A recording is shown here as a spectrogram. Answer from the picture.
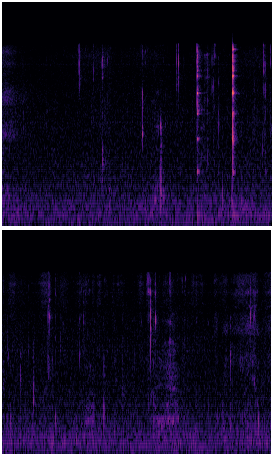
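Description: A man chewing a mouthful of chicken and dumplings: soft, scattered mouth clicks and smacks, with two sharper clicks about four seconds in.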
